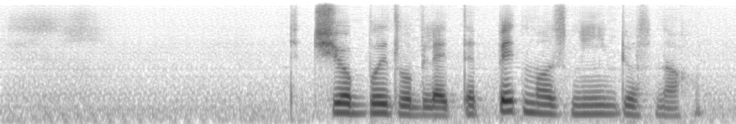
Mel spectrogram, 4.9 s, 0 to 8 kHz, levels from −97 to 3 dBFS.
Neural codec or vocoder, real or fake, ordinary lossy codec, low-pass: codec, 16 kHz, 0.7 kbps, FocalCodec; fake; none; 7.2 kHz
